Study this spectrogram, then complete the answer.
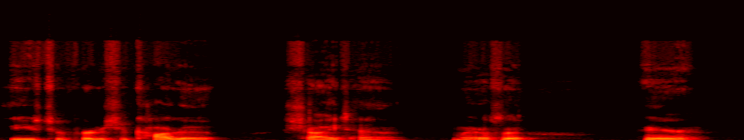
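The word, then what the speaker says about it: Chi-Town: of course the irony is it should be pronounced sh town so you know just goes to show you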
